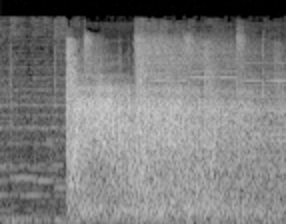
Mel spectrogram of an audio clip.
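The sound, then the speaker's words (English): A sudden, loud cannon blast bursts in after a quiet moment, then a dense, roaring rumble sustains at full volume through the rest, with no voices. “Commander Fuck You burst from the cannon and into the air, flying at the speed of sound”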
